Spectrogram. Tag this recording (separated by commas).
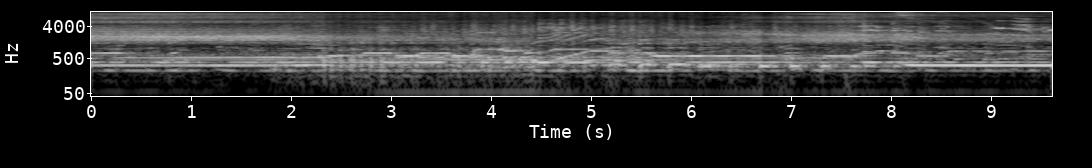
Sound effect, Music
